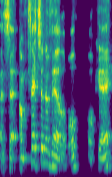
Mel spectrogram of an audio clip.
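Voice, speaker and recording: With an English accent, a man talks at a moderate pace using lively intonation. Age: 60s. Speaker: radio presenter. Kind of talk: interview.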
